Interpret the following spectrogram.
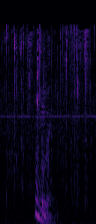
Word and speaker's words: humaling: Three syllables. Are they all equal? Humaling. Humaling. Better? Humaling. Like Somali.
